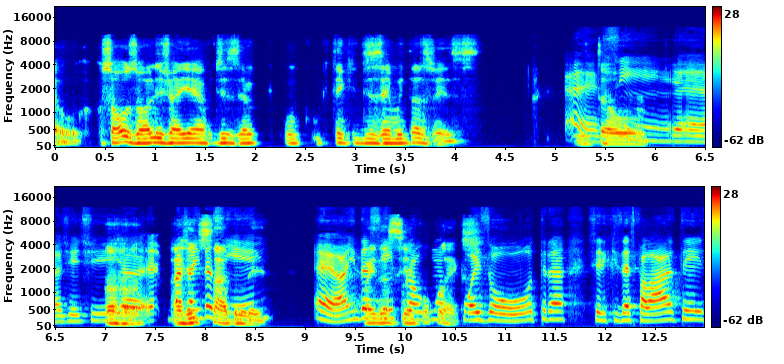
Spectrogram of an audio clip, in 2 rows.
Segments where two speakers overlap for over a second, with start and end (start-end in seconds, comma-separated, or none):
7.0-8.7, 9.6-10.8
